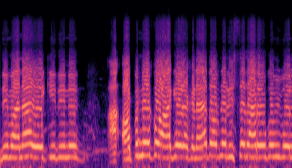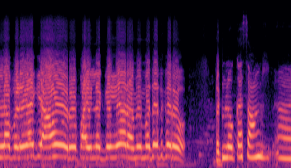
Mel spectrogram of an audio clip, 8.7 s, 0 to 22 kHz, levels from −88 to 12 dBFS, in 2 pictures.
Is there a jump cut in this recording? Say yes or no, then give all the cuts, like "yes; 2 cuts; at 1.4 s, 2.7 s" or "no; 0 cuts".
yes; 1 cut; at 7.7 s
